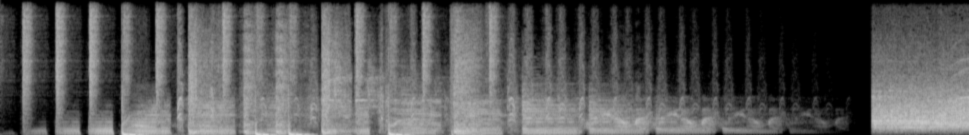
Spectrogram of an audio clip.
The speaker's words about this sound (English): Okay, no more applause.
